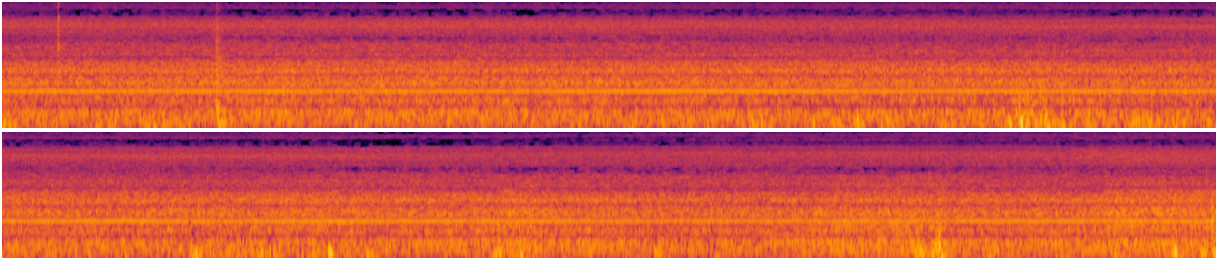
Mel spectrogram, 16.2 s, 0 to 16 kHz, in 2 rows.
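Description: A swamp cooler converted from 110 volt AC to run on 12 volt DC off-grid, blowing cold air: a steady, even fan and pump whir that holds at one pitch throughout, with a faint constant tone and a few small clicks.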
